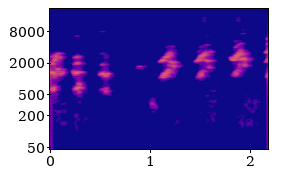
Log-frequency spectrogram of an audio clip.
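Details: A litter of young Blenheim Cavalier King Charles Spaniel puppies in an indoor pen. Short yips come in a steady series about a quarter second apart, followed by several brighter, higher squeals.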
